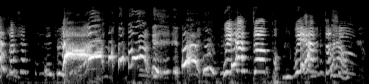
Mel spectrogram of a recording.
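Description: Children screaming shrilly and loudly in bursts, mixed with giggles and belly laughs, alternating with excited kid chatter indoors during a playful challenge with an Elmo toy.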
